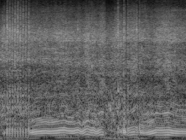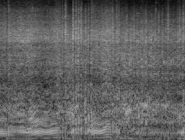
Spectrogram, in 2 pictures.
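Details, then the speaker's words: Two-stroke TBI dirt bike on its stock fuel map at low speed on a technical trail, before a TSP ERM ECU remap: uneven burbling exhaust with repeated dips and stutters as the throttle is feathered; rich and blubbery low down. "these bikes are kind of notorious for being rich on the bottom and blubbery and I'm hopefully going to show you that in a few minutes here's the guys you can hear that burble there that's what I'm trying to tune out hear that stutter"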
